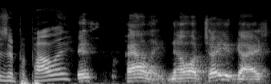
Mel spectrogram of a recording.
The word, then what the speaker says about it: Papale: Vince Papale.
